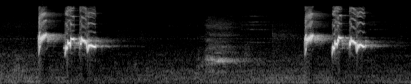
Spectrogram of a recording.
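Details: A red-whiskered bulbul's morning competition song, used as a lure bird to make others sing: two crisp phrases of three or four bright slurred whistles, with a faint lower note in the gap between them.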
